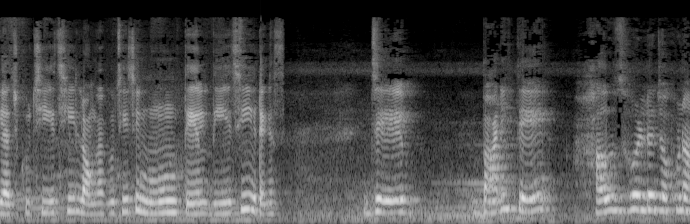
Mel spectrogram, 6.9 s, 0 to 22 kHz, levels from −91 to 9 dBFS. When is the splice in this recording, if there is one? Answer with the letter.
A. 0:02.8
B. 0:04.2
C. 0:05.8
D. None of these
A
